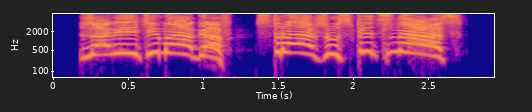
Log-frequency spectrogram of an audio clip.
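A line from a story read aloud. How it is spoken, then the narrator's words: Shouting. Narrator (Russian): прокричал кто-то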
